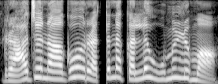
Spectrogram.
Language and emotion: Tamil, surprised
